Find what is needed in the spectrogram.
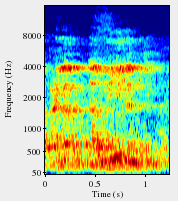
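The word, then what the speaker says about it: الطاولة: কিতাবুন ওয়া কালামুন আলা তাবিলাতি। আলিফ লাম। না ওটা ওই বোর্ড লড়ছে, ওটা নড়ার কারণে এটা হচ্ছে। বোর্ড নড়ে যাচ্ছে। আলা তাবিলা, আলিফ লাম, এটা লামটা উচ্চারণ হচ্ছে না, শামসি।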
